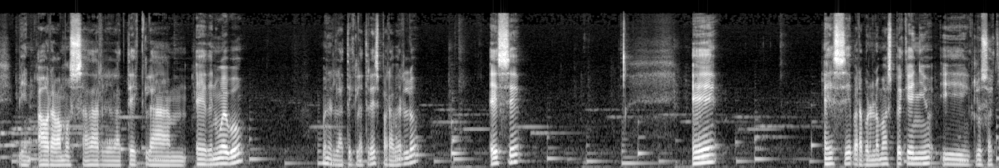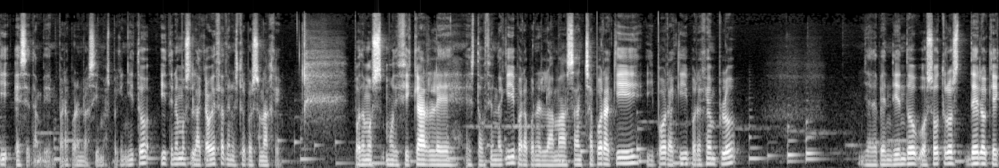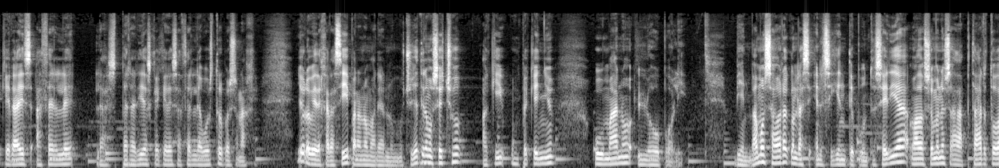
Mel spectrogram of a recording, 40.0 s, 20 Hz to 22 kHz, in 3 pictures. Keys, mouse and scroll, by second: 0.5 shift+middle click, 0.8 middle click, 1.3 shift+middle click, 2.6 e, 4.4 KP_3, 6.0 s, 7.8 shift+middle click, 9.0 e, 11.0 s, 12.4 e, 13.1 s, 14.8 middle click, 15.5-15.9 scroll down 4, 15.9 middle click, 18.2 click, 19.1 right click, 19.7 click, 20.8 middle click, 22.1 right click, 22.7 click, 23.8 middle click, 27.1 click, 27.8 right click, 28.5 click, 29.3 middle click, 30.2 middle click, 30.8-31.5 scroll down 5, 31.2 middle click, 31.8 shift+middle click, 32.2 middle click, 38.3-38.7 scroll up 5, 38.7 middle click, 39.6 shift+middle click.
